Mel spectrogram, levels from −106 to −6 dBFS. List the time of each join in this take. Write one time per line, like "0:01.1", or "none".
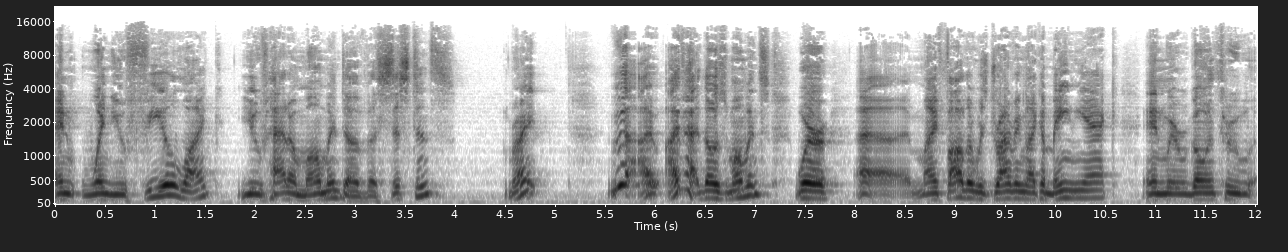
none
